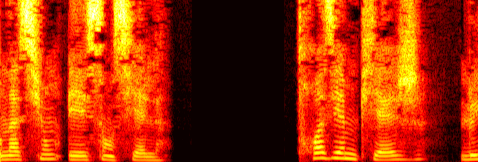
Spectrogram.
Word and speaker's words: nation: Ce T est un imposteur. Il se prononce S comme dans nation est essentiel.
